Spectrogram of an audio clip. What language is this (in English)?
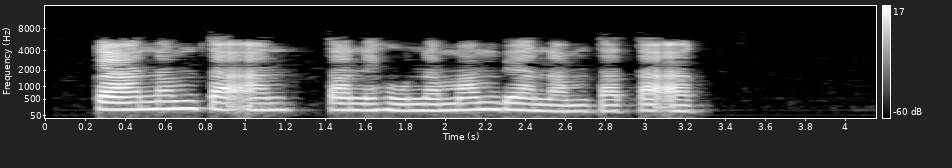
Yaqui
